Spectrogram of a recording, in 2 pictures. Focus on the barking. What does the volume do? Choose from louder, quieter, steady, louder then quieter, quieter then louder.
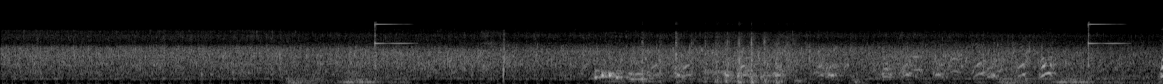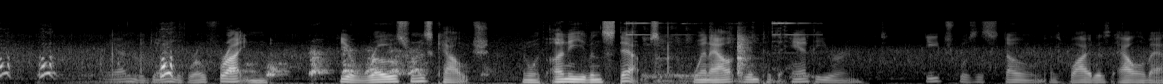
louder then quieter.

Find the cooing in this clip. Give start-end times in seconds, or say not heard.
5.9-8.1, 18.1-19.9.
